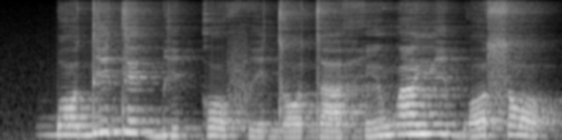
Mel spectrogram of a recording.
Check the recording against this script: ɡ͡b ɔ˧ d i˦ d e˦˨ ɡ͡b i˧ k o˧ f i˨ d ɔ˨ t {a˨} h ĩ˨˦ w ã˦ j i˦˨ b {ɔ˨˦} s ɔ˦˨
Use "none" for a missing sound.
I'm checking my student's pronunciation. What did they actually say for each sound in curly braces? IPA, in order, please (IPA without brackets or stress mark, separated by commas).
a˨, ɔ˨˦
